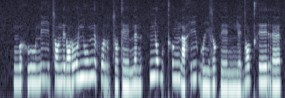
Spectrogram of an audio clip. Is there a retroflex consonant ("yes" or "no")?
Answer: no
